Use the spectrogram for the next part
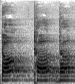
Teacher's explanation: फिर है ट वर्ग, ठीक है, ट, ठ, ढ, तो देखिए ट, ठ, ढ, जीवा जो है आपके तालव्य से जो पीछे मूर्धा है वहां पर टच करते हुए निकलेगी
